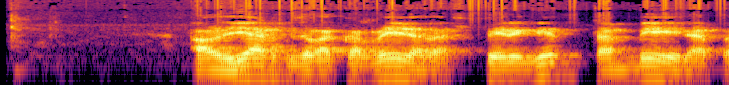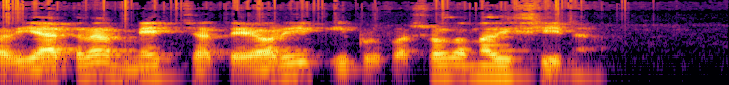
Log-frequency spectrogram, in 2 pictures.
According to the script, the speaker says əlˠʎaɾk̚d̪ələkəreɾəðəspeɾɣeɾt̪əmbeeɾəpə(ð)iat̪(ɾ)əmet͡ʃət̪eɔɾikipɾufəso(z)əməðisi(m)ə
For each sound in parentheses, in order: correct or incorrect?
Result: correct, correct, incorrect, incorrect

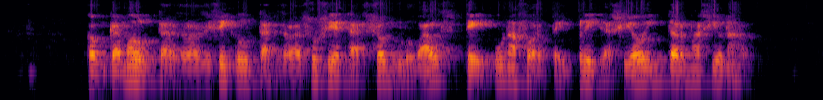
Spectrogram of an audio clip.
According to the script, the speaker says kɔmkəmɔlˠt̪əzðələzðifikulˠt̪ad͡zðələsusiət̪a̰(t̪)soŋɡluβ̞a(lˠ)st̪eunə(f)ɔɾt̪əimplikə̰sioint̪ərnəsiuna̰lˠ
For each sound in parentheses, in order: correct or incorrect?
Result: correct, correct, correct

